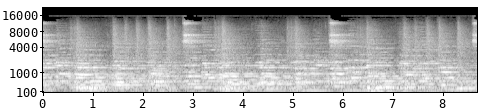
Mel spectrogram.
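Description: Mandolin orchestra of mandolins, guitars and double basses playing a melody together, with a brighter accent about every three seconds.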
